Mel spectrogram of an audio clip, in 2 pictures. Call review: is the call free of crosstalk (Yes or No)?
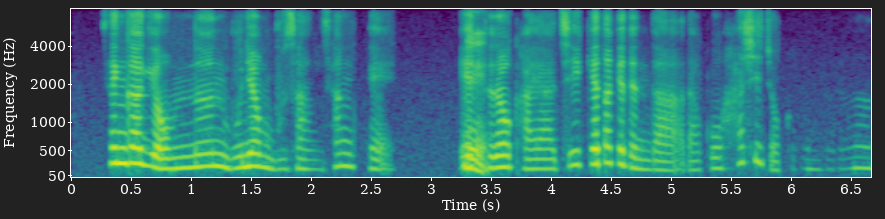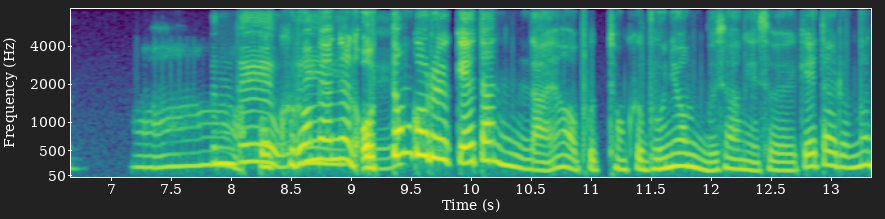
No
